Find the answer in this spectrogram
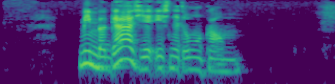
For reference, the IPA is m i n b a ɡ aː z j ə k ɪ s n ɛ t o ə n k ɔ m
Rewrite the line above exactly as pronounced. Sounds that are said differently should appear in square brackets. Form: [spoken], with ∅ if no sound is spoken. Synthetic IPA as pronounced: m i n b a ɡ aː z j ə [ʔ] ɪ s n ɛ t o ə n k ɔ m

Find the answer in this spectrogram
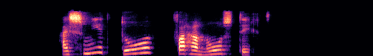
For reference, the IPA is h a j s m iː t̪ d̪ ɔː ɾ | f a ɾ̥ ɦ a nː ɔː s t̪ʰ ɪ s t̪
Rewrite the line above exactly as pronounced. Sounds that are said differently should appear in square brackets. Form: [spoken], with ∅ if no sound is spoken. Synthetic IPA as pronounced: h a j s m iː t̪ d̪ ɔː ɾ | f a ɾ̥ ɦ a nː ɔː s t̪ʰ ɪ [χ] t̪

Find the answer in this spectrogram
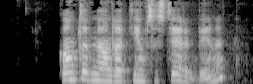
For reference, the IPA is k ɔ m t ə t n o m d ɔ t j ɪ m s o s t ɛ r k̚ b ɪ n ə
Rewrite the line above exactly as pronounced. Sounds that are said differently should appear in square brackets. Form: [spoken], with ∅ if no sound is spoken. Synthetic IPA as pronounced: k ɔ m t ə t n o m d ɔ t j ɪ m s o s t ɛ r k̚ b ɪ n ə

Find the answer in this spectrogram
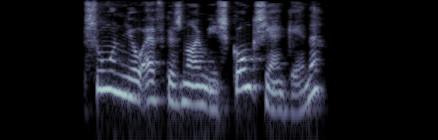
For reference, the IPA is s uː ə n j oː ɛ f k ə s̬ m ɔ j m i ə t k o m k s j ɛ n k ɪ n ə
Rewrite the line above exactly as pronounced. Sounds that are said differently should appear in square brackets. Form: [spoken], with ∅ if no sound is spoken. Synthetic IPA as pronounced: s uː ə n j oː ɛ f k ə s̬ [n] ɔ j m i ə [s] k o [ŋ] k s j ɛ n k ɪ n ə

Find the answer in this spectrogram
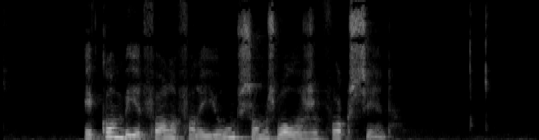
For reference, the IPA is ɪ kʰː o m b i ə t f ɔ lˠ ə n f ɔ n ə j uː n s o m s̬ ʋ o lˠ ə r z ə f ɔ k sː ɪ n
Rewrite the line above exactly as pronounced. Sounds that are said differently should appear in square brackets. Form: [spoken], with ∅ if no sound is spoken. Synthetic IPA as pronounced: ɪ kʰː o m b i ə t f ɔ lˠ ə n f ɔ n ə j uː n s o m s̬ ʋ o lˠ ə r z ə f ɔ k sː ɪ n

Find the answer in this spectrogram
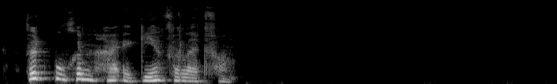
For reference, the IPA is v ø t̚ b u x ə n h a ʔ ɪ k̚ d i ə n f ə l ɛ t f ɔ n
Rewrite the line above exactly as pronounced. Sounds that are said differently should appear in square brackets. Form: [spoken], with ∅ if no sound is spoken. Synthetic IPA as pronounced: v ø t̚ b u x ə n h a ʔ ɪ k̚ [ɡ] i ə n f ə l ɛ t f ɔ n

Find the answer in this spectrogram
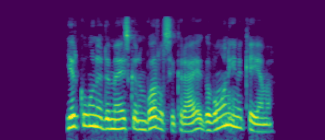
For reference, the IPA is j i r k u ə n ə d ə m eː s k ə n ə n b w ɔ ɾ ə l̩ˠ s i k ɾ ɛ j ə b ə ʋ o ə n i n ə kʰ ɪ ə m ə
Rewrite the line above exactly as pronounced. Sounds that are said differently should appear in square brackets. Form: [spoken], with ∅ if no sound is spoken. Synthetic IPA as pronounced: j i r k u ə n ə d ə m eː s k ə n ə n b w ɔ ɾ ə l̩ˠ s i k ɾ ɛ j ə [ɡ] ə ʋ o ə n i n ə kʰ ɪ ə m ə

